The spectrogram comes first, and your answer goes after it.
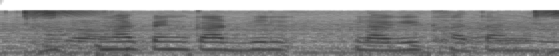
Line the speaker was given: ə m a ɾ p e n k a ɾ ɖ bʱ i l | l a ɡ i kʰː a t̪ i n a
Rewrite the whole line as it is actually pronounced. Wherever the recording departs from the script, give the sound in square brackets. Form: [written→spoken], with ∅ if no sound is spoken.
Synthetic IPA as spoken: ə m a ɾ p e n k a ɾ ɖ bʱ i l | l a ɡ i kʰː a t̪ [i→a] n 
